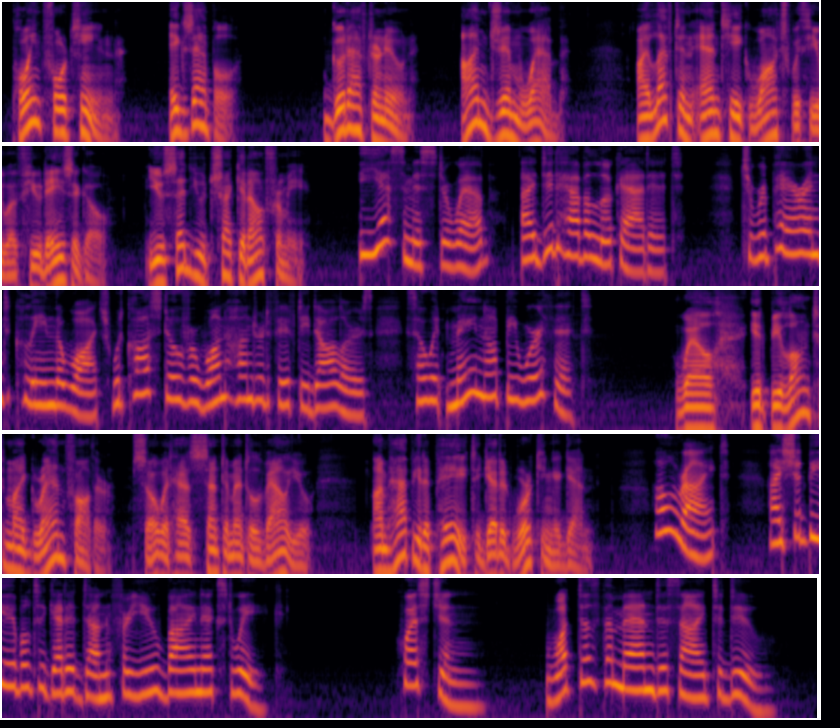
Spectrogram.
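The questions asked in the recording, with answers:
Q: What does the man decide to do?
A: Pay to have his grandfather's antique watch repaired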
